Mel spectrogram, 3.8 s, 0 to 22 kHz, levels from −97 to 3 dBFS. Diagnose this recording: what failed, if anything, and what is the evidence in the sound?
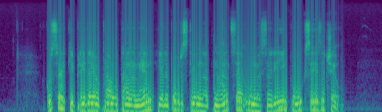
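The buffer handoff between two stages is broken: a block size mismatch with truncation, running the whole length of the speech. There's a steady buzz at 172 Hz, which fits the downstream stage reading 256-sample blocks, and the talker is rushed along at about 1.88 times normal speed while the pitch stays roughly where it should. The upstream side is handing over longer blocks than that, and each block's tail gets thrown away. So every chunk boundary makes a little discontinuity, and the lost audio shortens time without resampling.

Separately, the codec or storage path is dropping audio: compressed frames skipped at 0.48 s, 1.75–1.77 s and 2.84–2.86 s. Frames here are 46.4 ms, and the jumps grow, roughly two, five and then about ten frames. That's around 100 ms, 200 ms and 400 ms of speech simply gone.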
